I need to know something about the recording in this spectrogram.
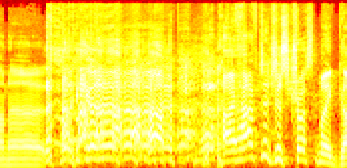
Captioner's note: and audience members laughing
